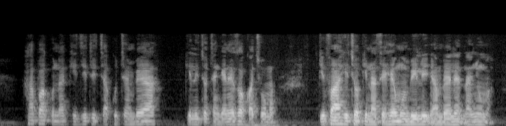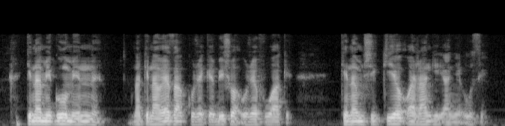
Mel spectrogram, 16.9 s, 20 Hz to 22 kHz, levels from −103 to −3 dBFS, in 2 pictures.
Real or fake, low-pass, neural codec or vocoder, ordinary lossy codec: real; 7.2 kHz; none; MP3, 64 kbps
